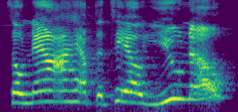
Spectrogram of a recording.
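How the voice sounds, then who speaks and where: Woman, talk show host, bright voice, motivational, emphatic, encouraging. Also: sits high, lively intonation, measured pace, gravelly.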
